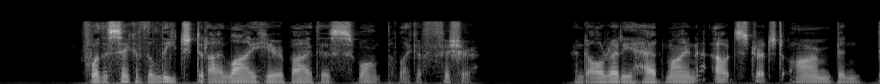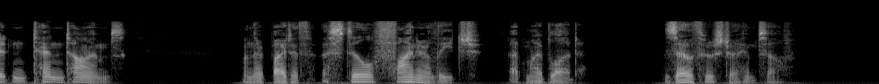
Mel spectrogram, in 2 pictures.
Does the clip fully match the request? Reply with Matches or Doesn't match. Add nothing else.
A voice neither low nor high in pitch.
Doesn't match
